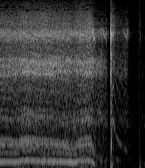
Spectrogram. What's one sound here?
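A drone's propellers whine loudly and then stop.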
